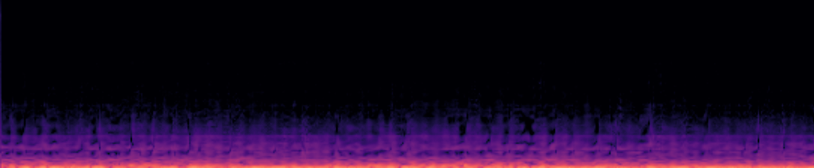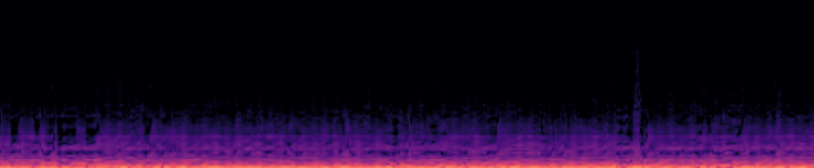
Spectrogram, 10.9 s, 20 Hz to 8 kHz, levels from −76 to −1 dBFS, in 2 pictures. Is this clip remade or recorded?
remade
